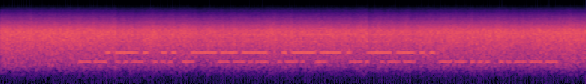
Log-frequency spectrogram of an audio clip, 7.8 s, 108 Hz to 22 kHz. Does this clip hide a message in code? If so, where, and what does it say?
Yes: Morse code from 1.0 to 7.5 s, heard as two keyed tones, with heavy radio static. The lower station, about 24 wpm, 450 Hz: MUST QRT NW 72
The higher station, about 18 wpm, 800 Hz: RIOPZ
